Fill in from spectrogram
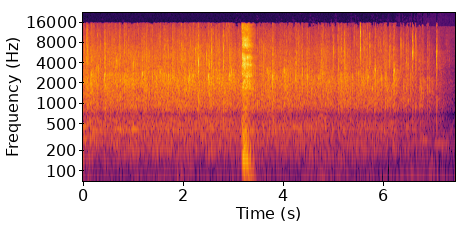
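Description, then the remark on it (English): A crowd claps hands to the Lord steadily in a dense, continuous patter for several seconds, with one sharp louder burst midway, then the clapping tapers off at the end. “Oh, clap your hands to the Lord right now.”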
